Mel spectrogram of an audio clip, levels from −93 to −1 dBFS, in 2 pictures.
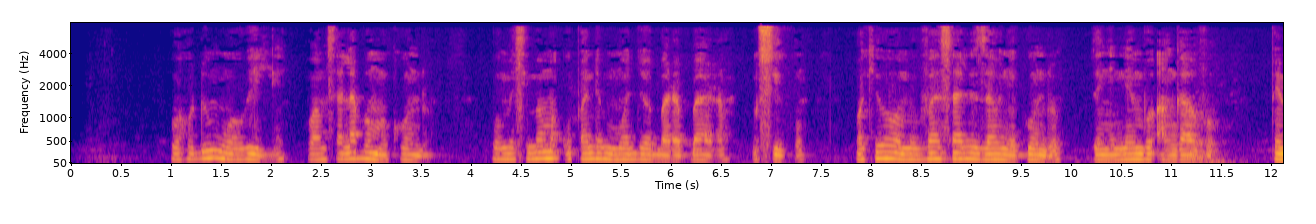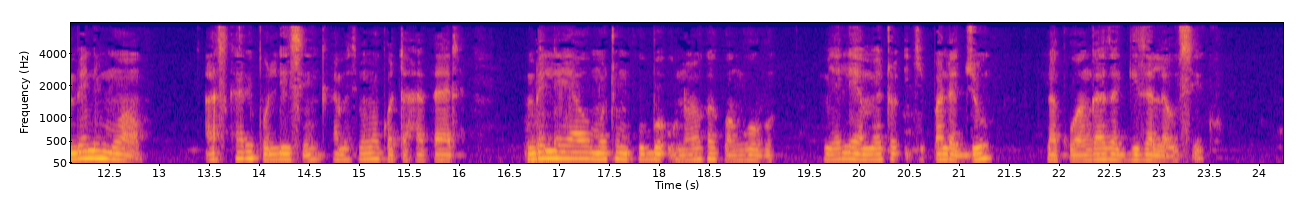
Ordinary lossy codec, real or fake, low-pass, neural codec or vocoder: MP3, 32 kbps; real; 7.2 kHz; none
